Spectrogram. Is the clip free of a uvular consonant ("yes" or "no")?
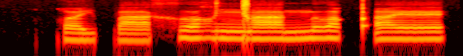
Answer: no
